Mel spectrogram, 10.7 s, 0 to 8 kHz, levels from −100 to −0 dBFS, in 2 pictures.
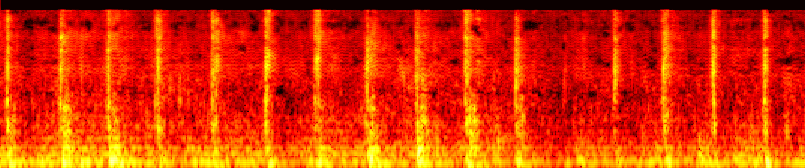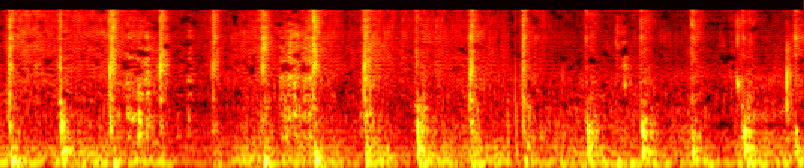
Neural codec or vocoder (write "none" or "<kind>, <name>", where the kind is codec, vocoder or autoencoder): vocoder, BigVGAN v2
